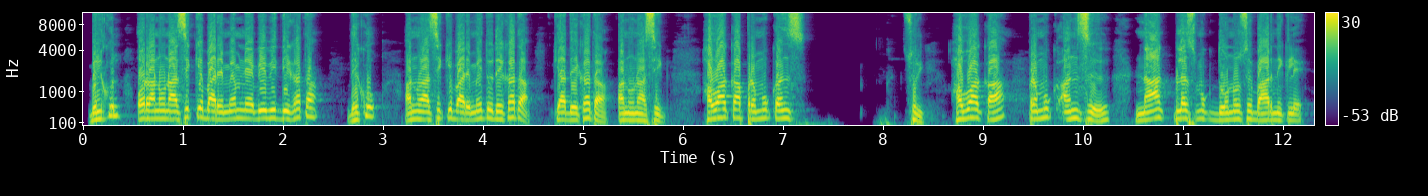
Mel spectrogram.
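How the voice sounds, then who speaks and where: Male grammar teacher, slightly high voice, dry close recording; self-answering exam-prep drill style. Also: darkish tone, no room sound. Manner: asks questions and answers them himself; stretches out syllables to demonstrate pronunciation.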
